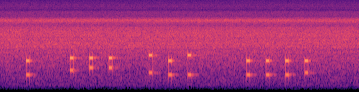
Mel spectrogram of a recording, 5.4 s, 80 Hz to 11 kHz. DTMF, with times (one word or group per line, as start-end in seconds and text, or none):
0.4-0.4 1
1.1-1.7 800
2.2-2.9 613
3.7-4.6 1114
